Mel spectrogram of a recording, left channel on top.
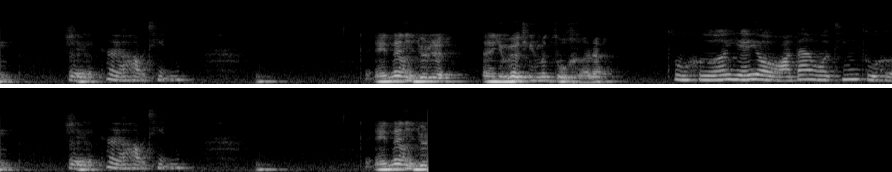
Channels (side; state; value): right; drops out; at 4.3 s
